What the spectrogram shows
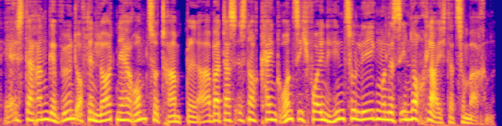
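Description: A man's voice: fairly high pitch, lively intonation, a little fast, a little mellow, no echo, clean studio sound, voice pushed up. A man voicing a blunt, loyal teenage schoolboy who talks insistently in an audiobook. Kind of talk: audiobook character voice.

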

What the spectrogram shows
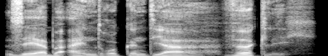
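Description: A man voicing a scheming villain in an audiobook, speaking softly and slowly with a velvety menace. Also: low voice, no room sound, clean studio sound, pitched below the performer's own voice, full character voice. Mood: silkily menacing. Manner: soft, velvety, slow, menacing. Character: smooth scheming male sorcerer-reader, soft-voiced and menacing.

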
